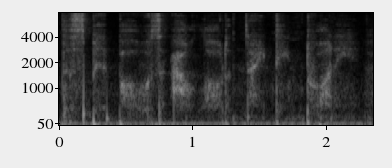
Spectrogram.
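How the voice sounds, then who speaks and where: Whispering at a moderate pace in a calm tone, the speaker comes through over noticeable background noise. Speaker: ASMR content creator. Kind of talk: ASMR whispered fact-reading for sleep. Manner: whispered, calm, relaxing.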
